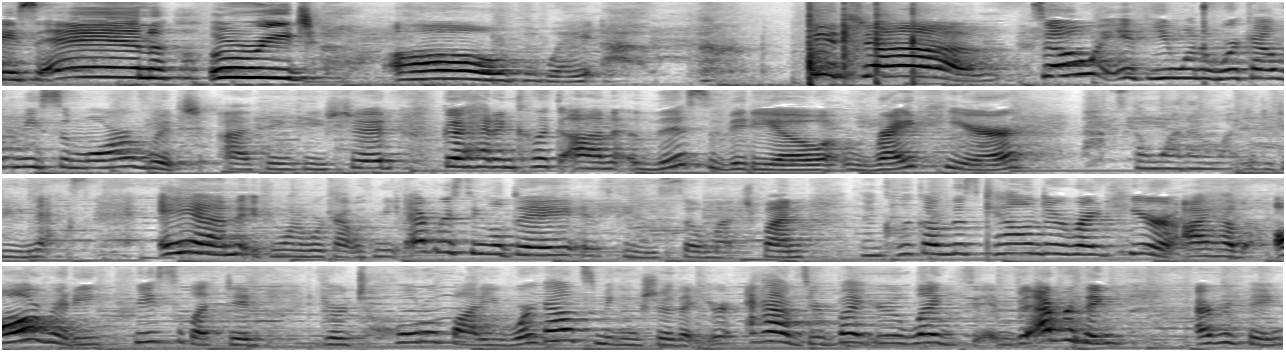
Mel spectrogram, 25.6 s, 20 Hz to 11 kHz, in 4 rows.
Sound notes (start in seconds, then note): 4.0 claps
